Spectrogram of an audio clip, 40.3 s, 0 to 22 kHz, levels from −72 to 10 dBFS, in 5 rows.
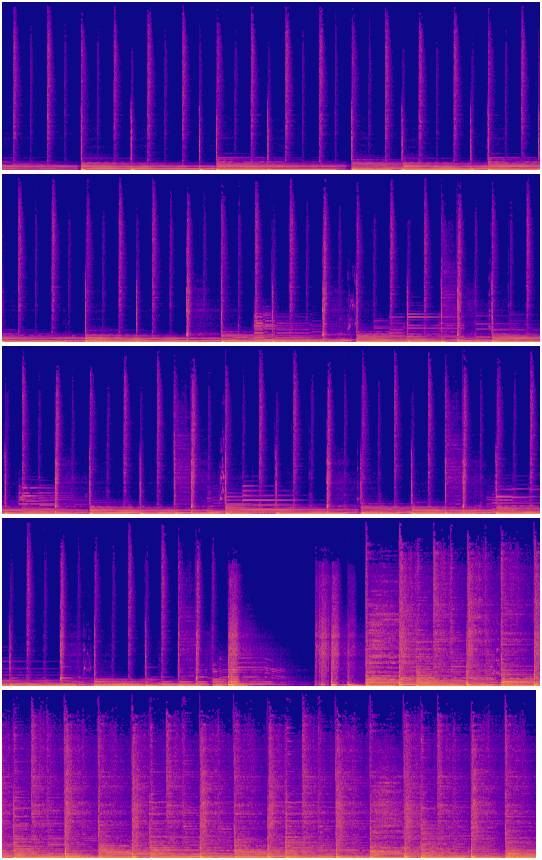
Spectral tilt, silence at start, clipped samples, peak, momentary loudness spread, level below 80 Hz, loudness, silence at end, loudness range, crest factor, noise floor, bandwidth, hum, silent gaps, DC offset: -5.5 dB/octave; 0 s; under 0.1%; -2 dBFS; 7 LU; -22 dBFS; -18 LUFS; 0 s; 5 LU; 16 dB; -44 dBFS; over 20 kHz; none; none; under 0.1%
